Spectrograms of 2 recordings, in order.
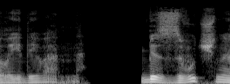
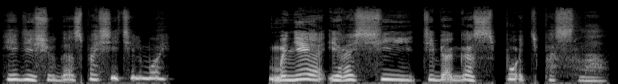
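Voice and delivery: higher, slow, a hint of weak gratitude; weak empress voice; 13 semitones higher, 5 dB louder, slower than usual. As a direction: call him tenderly, weakly. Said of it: "донёсся слабый голос".

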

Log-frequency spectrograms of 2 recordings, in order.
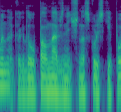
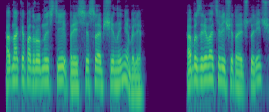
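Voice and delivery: higher, formal news-bulletin read; radio announcer; 3 semitones higher than usual. Acted. A London radio announcer reads the news, formal. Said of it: "читал лондонский диктор".

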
